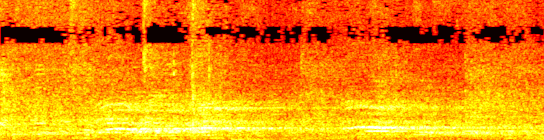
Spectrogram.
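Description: Ice hockey play heard in a rink: sharp knocks of sticks and puck over the scrape of skates, with voices calling out across the ice that echo in the hall.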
